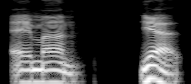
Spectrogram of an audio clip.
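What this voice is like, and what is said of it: Put-on Jamaican accent. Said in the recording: “That was a good Jamaican accent.”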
